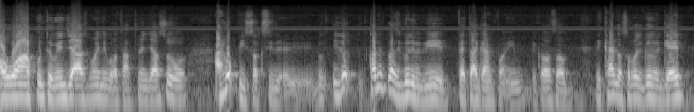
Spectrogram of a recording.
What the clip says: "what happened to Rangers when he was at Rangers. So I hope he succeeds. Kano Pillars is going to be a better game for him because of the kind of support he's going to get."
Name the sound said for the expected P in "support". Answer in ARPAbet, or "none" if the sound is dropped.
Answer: B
